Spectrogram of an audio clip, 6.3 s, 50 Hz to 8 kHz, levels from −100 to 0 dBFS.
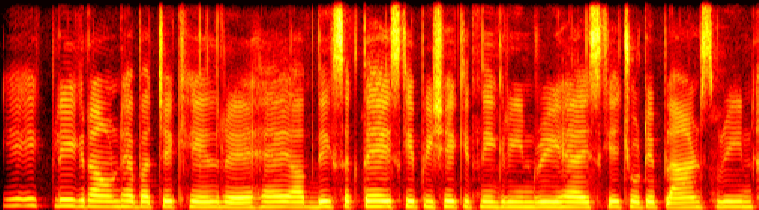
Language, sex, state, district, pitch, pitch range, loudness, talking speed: Hindi, female, Bihar, West Champaran, 200 Hz, 195-205 Hz, -19 LUFS, 210 wpm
